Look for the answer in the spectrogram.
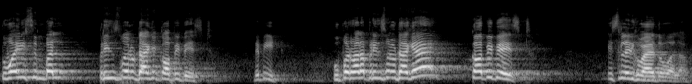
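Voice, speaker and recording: Man, physics teacher, very high voice, chatty lecture style, keeps repeating key terms. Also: expressive, brisk. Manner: chatty, repeats key words, prompts students to answer. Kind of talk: classroom lecture dictating notes.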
